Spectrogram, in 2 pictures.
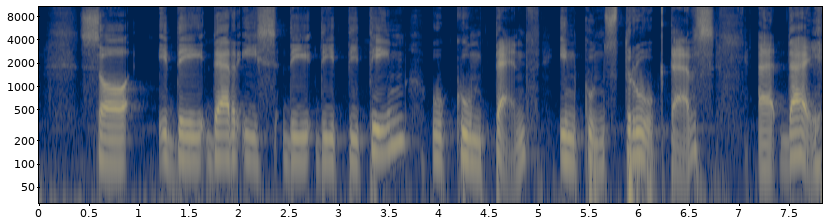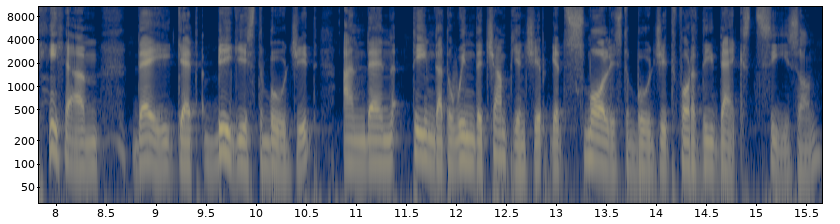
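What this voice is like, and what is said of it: Speaks in a put-on accent. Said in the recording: “I think you should talk in this accent forever”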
